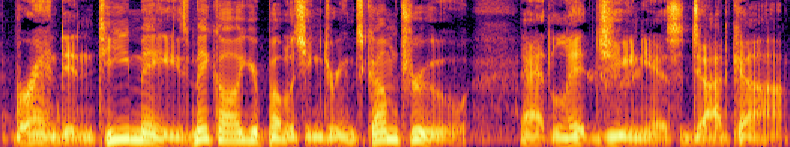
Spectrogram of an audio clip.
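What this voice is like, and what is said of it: Announcer-style radio voice. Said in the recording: “I'll give you my radio voice for that.”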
